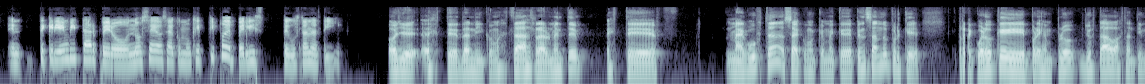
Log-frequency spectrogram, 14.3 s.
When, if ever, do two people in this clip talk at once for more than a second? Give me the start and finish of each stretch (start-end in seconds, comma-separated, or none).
none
